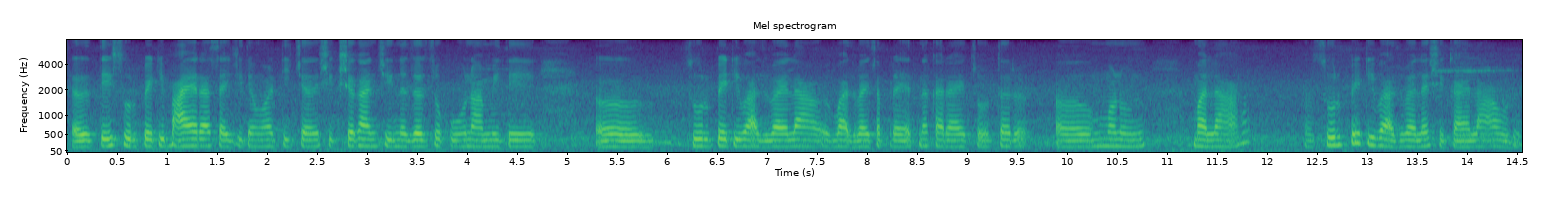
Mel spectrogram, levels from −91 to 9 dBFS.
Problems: constant background noise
